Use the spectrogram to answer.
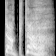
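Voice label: Spy medic, French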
